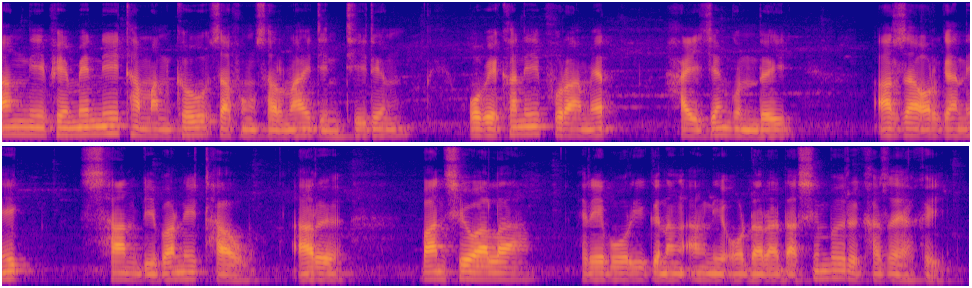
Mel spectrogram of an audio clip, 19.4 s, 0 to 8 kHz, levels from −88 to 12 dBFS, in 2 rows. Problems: constant background noise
